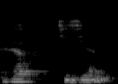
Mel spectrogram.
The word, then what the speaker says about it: hertzienne: مزيان بارتي 3 ريسبسيون دي نوند هرتزيان تقرا هاد الاتش حيت السيد راه الماني هاينريش هرتز هرتزيان بالفرنسي ما تقراش هاداش.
